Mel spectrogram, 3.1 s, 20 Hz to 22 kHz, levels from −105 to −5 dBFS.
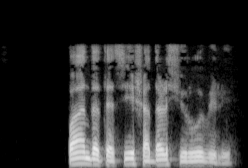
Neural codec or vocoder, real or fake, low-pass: none; real; 7.2 kHz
